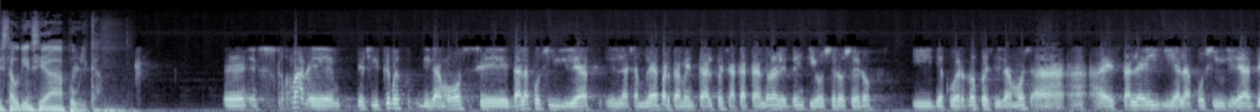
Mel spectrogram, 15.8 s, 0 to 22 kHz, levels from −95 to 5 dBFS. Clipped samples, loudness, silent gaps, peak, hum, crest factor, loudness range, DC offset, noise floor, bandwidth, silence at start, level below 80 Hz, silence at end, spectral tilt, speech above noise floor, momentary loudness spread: under 0.1%; -18 LUFS; none; -4 dBFS; none; 14 dB; 3 LU; under 0.1%; -49 dBFS; 12.5 kHz; 0 s; -36 dBFS; 0 s; -6.5 dB/octave; 32 dB; 8 LU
